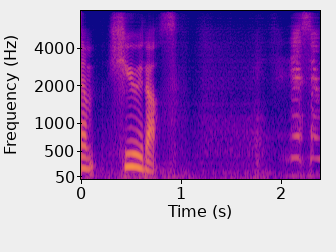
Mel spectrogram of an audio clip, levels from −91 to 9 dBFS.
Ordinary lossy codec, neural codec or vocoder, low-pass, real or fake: none; codec, 16 kHz, about 1 kbps, DyCAST, with the encoder's durations; none; fake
